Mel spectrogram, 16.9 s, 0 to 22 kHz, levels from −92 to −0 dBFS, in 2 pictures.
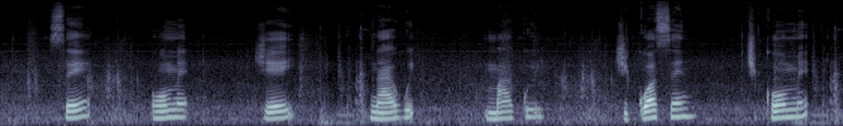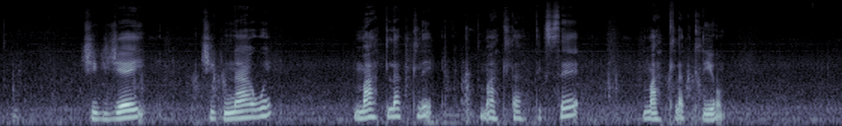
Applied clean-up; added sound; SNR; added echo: none; Subway, metro, underground; 18 dB; none.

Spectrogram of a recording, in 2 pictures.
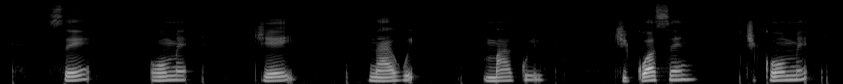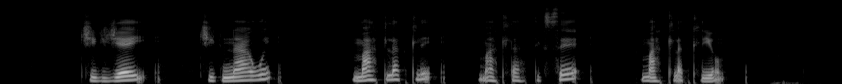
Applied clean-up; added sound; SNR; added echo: none; none; none; none.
